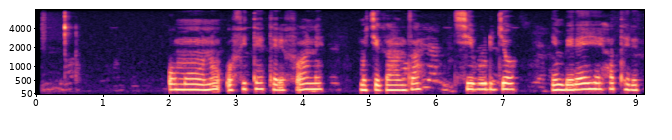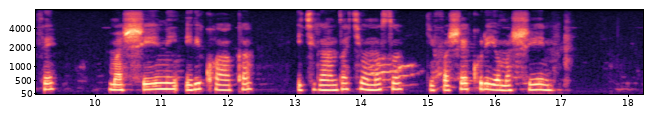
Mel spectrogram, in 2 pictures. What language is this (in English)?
Kinyarwanda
